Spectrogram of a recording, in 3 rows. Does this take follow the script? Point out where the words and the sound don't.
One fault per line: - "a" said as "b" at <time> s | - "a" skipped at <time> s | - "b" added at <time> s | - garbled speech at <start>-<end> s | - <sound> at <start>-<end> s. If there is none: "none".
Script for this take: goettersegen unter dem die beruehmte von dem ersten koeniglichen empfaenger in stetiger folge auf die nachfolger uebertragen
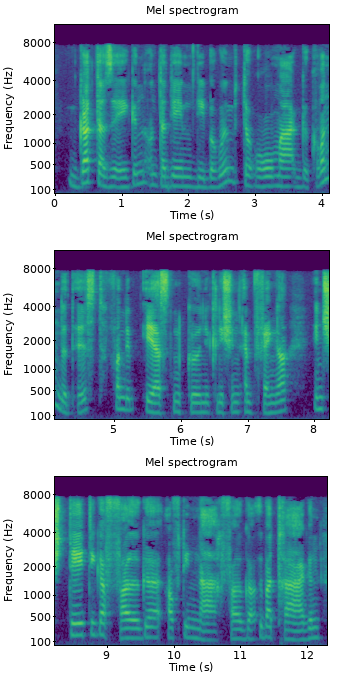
- "roma gegruendet ist" added at 2.9 s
